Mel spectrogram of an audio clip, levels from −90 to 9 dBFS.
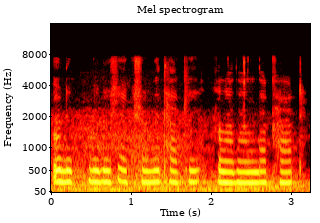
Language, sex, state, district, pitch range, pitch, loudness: Bengali, female, Tripura, West Tripura, 235-245 Hz, 245 Hz, -14 LUFS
